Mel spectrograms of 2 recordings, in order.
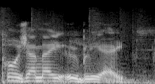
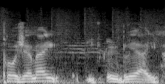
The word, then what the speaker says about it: Pour Jamais Oublier: I think the track is pronounced Pour Jamais Oublier. Like Pour Jamais Oublier, which I think means for never forgetting, or we never forget, or something like that, right? – Okay.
